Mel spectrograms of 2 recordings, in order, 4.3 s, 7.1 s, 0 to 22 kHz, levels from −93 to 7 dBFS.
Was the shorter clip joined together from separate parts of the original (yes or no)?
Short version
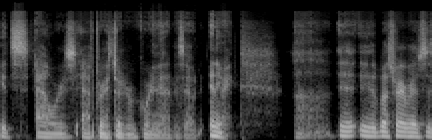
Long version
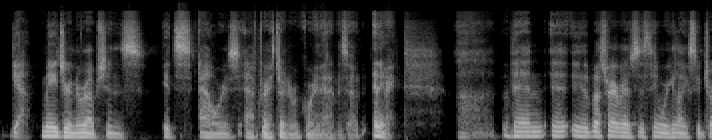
yes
